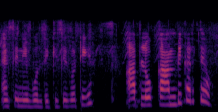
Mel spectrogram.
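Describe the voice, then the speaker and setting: Woman vlogger, teasing and bossy with kids, high voice, outdoor phone recording. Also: animated, quick pace, lo-fi sound. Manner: teasing, scolding in a friendly way. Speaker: vlogger chatting with village children. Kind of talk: casual chat. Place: outdoors in a hill village.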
